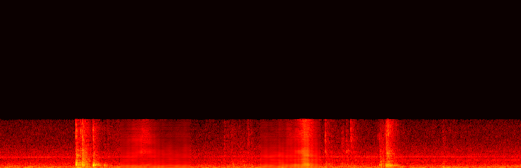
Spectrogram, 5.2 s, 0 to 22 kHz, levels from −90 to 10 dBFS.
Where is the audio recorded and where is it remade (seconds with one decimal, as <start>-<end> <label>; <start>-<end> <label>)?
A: 0.0-1.2 recorded; 1.2-1.9 remade; 1.9-2.6 recorded; 2.6-3.2 remade; 3.2-5.2 recorded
